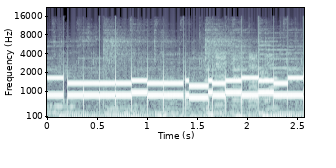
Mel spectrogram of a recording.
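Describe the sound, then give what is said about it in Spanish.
Touch-tone keypad beeps as a telephone number is dialed for a call, a rapid run of many short two-note tones over a steady low background sound. “Muy bien, tomo el teléfono. Empiezo a marcar en este momento.”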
